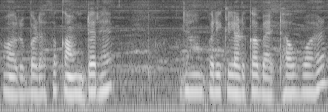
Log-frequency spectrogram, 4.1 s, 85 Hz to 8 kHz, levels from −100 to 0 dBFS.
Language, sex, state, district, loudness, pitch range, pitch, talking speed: Hindi, female, Chhattisgarh, Raipur, -18 LUFS, 185-200 Hz, 195 Hz, 175 wpm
